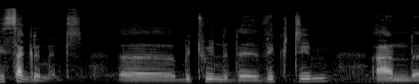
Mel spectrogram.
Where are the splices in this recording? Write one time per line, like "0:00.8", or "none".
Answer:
none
